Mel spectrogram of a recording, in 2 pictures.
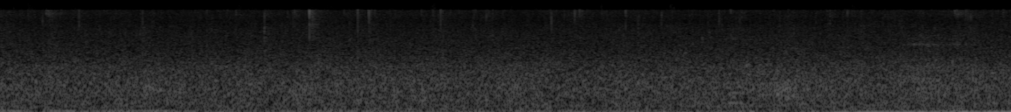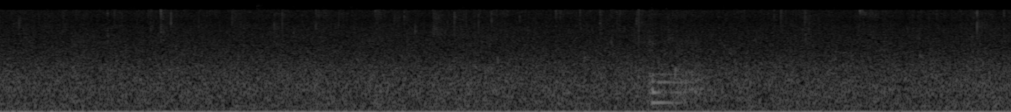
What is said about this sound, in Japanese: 天気雨だからすぐ止むと思いますけど。ほら、弱くなってきた。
